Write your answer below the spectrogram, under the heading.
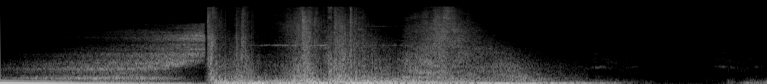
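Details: Dramatic music with booming low rumble and whooshing sweeps that fades out, with no animal sound heard.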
